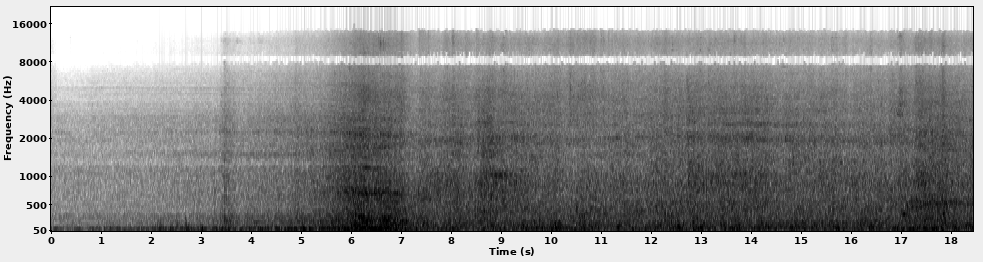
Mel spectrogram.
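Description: Container freight train approaching and passing close by. It grows louder to its loudest about six seconds in as the locomotive goes by, then a steady rumble and clatter of the container wagons' wheels on the rails.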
